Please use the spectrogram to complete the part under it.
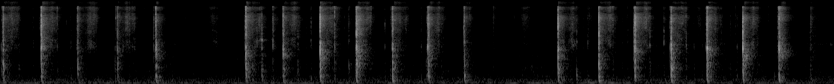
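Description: Tarot cards shuffled by hand, with crisp riffling snaps and flicks repeating in quick irregular bursts, close and clear, with no voices.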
